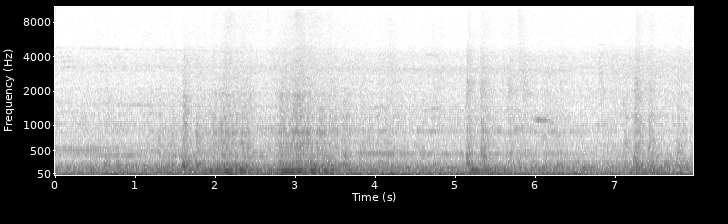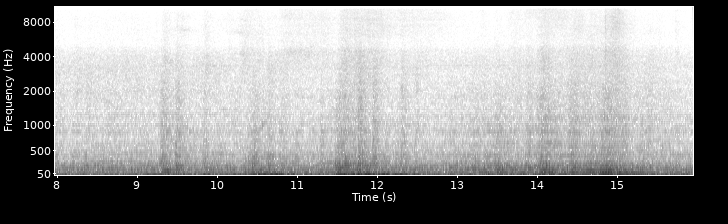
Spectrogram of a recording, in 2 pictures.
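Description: Inside a JR 223 series electric train running on the line: a steady low rumble of wheels on rail, with a knock every second or two as the wheels pass over track joints.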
